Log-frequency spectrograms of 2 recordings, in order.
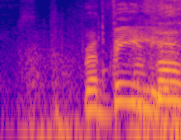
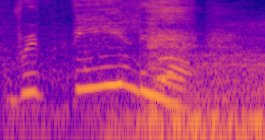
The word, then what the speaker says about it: Revelio: Revelia. Saying it wrong. Ugh, Revelia. Much better.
